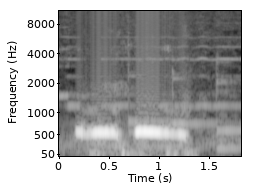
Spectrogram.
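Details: A young spotted dove, aged 4–7 months and just learning to sing, gives two low, steady coos of about half a second each, the opening 'deku' beats of its song, with a faint hum behind.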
